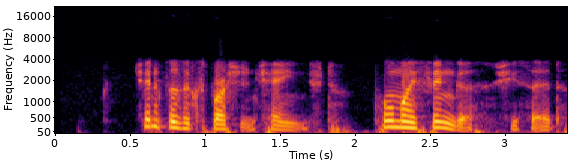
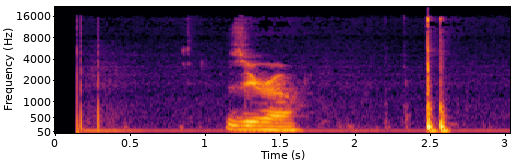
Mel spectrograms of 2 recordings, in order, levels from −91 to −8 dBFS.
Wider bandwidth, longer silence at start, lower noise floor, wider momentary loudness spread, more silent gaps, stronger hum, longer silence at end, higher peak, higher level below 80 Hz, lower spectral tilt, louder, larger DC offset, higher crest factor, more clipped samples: second, 4 kHz vs 17 kHz; first, 0.55 s vs 0.15 s; first, -60 dBFS vs -47 dBFS; second, 16 LU vs 21 LU; neither; neither; second, 0 s vs 0.4 s; about the same, -2 dBFS vs 0 dBFS; first, -42 dBFS vs -48 dBFS; first, -10.5 dB/octave vs -5.5 dB/octave; about the same, -22 LUFS vs -21 LUFS; neither; about the same, 20 dB vs 24 dB; neither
